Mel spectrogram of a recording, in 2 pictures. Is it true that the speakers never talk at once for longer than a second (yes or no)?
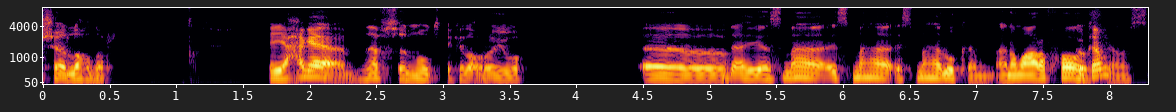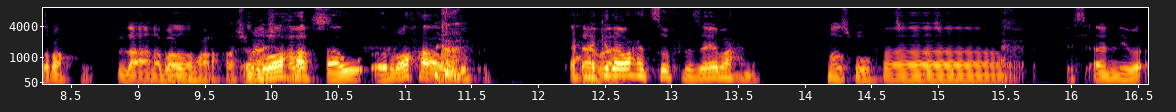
no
